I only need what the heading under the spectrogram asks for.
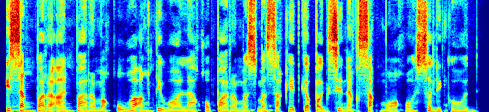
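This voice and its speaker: A wounded, accusing young man in a romantic audio drama, voiced by a woman narrator. The voice is low for a woman and closely recorded, full of betrayal and hurt. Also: steady tone, quick pace, a little mellow, no room sound, studio quality, close to an everyday voice. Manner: pained, accusing.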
